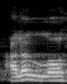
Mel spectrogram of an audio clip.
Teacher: یہاں پر اللہ کے لام کو پر پڑھیں گے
